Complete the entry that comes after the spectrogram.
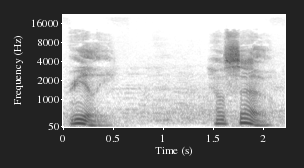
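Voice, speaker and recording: An actor playing a cautious, protective male ally in an audio drama, with a gentle, measured and concerned manner. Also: fairly low pitch, very animated, some chatter behind. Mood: probing.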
